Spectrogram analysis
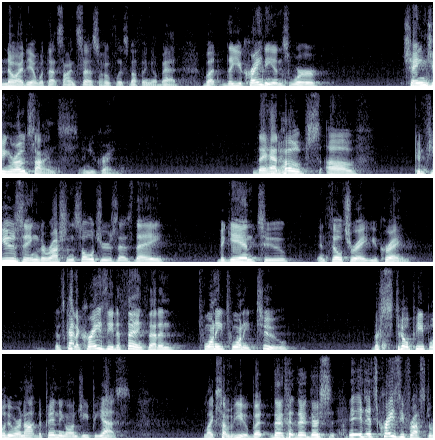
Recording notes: preached this sermon on Sunday March 13, 2022 at the Tarrant Bible Methodist Church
